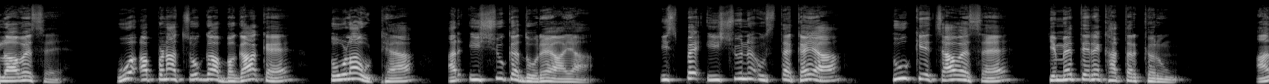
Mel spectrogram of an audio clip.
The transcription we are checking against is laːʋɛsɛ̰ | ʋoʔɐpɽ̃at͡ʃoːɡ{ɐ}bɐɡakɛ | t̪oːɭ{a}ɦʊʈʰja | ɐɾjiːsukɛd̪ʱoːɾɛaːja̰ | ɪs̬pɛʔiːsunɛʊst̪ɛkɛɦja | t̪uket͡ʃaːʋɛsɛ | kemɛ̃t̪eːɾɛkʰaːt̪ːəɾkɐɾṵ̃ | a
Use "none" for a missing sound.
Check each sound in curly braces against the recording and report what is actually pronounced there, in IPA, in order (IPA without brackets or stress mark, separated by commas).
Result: a, a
